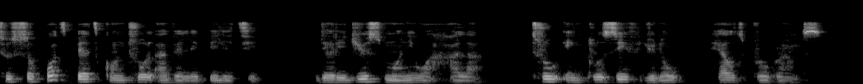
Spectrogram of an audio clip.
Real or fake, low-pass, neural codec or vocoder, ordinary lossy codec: real; 7.2 kHz; none; none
